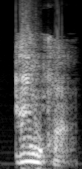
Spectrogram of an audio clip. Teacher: The first syllable, which is stressed, is an. It's rather long. An. An.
